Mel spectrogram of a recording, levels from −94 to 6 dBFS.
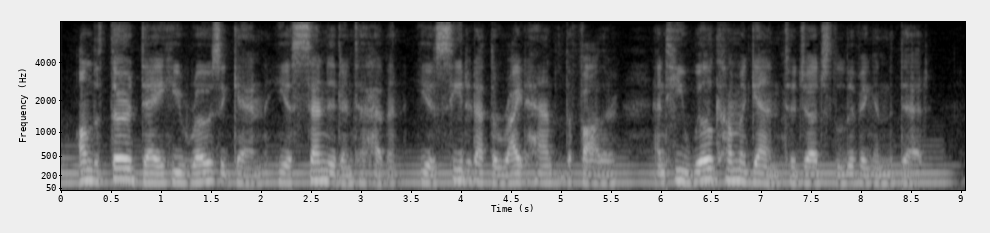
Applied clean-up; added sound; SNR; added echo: none; Brass instrument; 9 dB; none.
